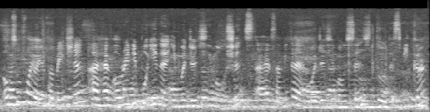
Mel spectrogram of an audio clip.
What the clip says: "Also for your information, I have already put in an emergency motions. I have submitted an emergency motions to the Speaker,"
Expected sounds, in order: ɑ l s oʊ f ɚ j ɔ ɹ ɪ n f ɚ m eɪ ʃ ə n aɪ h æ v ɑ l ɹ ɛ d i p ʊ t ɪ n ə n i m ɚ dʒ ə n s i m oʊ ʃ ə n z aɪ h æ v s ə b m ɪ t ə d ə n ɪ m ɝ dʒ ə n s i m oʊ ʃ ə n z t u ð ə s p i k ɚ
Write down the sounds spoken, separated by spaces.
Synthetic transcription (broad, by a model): ɑ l s oʊ f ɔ j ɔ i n f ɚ m eɪ ʃ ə n aɪ h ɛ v ɑ l ɹ ɛ d i p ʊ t ɪ n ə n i m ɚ dʒ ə n s i m oʊ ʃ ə n s aɪ h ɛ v s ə m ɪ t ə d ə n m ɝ dʒ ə n s i m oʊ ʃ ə n s t u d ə s p i k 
